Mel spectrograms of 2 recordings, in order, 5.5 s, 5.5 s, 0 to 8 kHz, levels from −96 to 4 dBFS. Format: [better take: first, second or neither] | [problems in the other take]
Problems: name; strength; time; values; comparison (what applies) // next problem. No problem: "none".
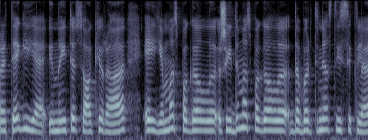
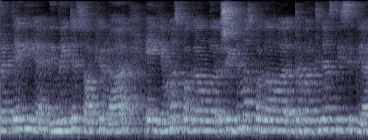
first | room echo; dies away in 1 s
